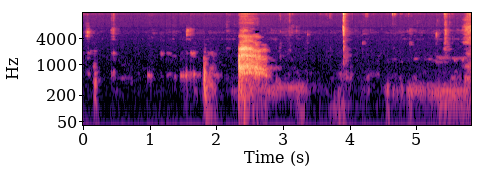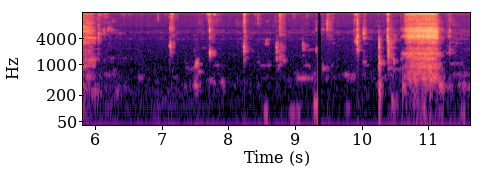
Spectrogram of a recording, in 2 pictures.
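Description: Close-up mouth sounds of a man eating fried rice and chicken curry by hand: chewing with many small wet clicks and smacks. There are louder bursts about two seconds in and again near the end.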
